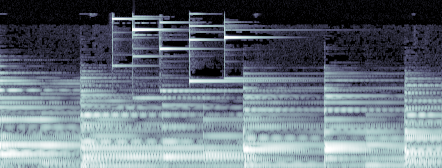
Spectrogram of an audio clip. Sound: bell chiming

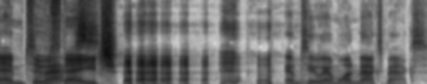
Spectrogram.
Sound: laughing

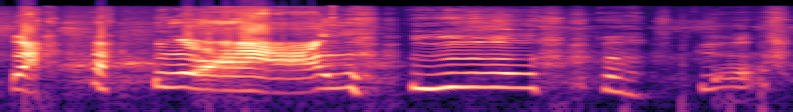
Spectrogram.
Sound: screeming

